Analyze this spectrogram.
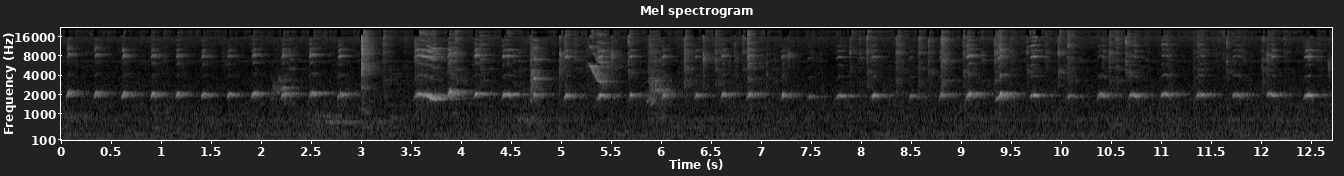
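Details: Dancing eastern rosella parrot, happy, chirping steadily in a long even series of short notes, a few per second, with scratchy tapping and rustling sounds mixed in.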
